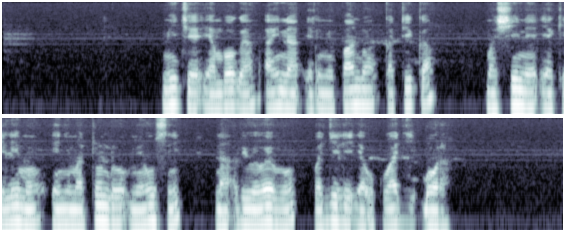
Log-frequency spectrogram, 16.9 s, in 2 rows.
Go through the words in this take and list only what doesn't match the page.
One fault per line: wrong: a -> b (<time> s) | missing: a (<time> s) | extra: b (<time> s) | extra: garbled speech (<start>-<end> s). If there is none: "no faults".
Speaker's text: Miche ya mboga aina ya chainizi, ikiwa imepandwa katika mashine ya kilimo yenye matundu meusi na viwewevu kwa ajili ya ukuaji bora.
missing: chainizi ikiwa (4.7 s)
